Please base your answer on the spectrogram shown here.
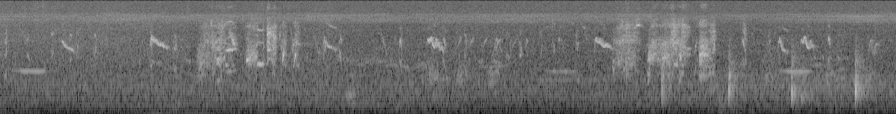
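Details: Cape sugarbird calling: scratchy, sharp chirps and short buzzy bursts in scattered clusters, some thin high notes between, over a steady background hiss.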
